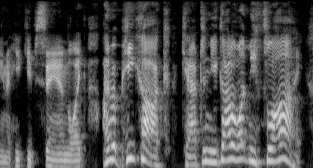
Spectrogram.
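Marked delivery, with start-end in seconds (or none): 1.3-3.7 high-pitched, frustrated, pleading tone. Quoting a frustrated cop character's repeated line: Mark Wahlberg impression. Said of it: "that's a good Mark Wahlberg".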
